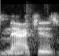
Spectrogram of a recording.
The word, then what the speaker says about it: Natchez: and by the way you killed it it's natchez mississippi so you did a great job on the pronunciation yeah good job teddy there you go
